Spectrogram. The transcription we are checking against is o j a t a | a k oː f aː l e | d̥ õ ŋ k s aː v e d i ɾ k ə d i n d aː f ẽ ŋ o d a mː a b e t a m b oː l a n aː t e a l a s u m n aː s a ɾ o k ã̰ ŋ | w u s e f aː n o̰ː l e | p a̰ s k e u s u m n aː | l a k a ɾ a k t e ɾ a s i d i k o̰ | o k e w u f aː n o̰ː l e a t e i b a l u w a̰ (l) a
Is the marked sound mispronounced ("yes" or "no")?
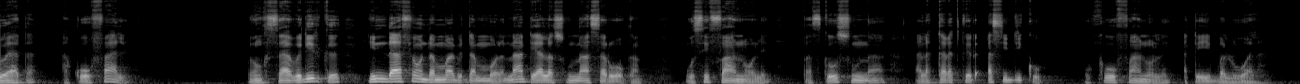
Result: no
